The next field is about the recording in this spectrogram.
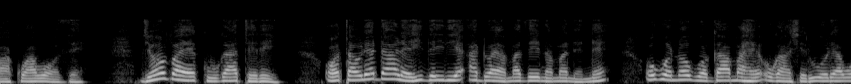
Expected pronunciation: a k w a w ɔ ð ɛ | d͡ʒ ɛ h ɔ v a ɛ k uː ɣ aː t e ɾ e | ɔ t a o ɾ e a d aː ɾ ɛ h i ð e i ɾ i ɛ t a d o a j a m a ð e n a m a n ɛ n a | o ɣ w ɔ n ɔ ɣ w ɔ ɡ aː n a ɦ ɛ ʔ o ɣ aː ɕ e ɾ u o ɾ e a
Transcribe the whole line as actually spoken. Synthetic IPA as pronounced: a k w a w ɔ ð ɛ | d͡ʒ ɛ h ɔ v a ɛ k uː ɣ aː t e ɾ e | ɔ t a o ɾ e a d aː ɾ ɛ h i ð e i ɾ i ɛ ʔ a d o a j a m a ð e n a m a n ɛ n ɛ | o ɣ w ɔ n ɔ ɣ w ɔ ɡ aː m a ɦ ɛ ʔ o ɣ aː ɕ e ɾ u o ɾ e a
